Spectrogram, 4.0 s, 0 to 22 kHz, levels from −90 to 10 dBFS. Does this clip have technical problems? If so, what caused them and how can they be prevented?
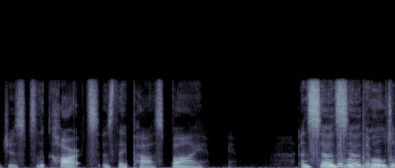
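Yes. From 2.29 s to the end, a doubled audio track appears: a second, full-band copy of the speech, around 5 dB quieter, trails the original by roughly 300 ms. It starts abruptly and carries no reverberant tail. On a spectrogram, every syllable's pattern repeats shifted right, and the waveform shows stacked, offset envelopes. The likely cause is the signal being captured twice, once through a slower path, so make sure only one input or routing feeds the mix.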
